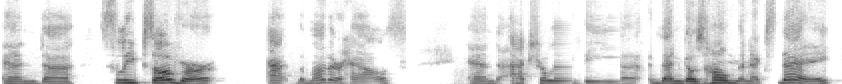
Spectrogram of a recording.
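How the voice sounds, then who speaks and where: A woman speaking as a guest on an online panel over a video call, her audio choppy and cutting out, halting and searching for words. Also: mid-range voice, no echo, poor audio. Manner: halting, searching for words with many pauses and fillers. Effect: choppy video call audio that keeps cutting out.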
